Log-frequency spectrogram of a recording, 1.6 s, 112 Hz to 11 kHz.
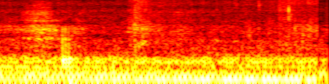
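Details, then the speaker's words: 1986 Honda Prelude Si at idle, which varies between about 1000 and 1500 rpm, heard from the rear: low steady idle with a loose, spitting splutter from a hole in the exhaust; exhaust leak. "There is a hole in the exhaust, as you can hear back here. bad. Gives it a bit more of a splatter."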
